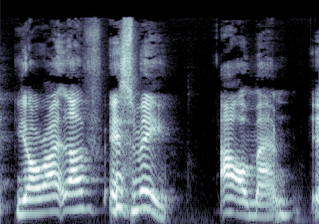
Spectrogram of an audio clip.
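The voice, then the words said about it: Put-on accent. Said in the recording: “the accent I did in this episode”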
